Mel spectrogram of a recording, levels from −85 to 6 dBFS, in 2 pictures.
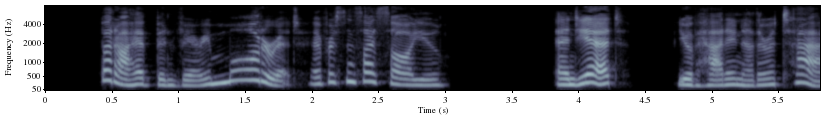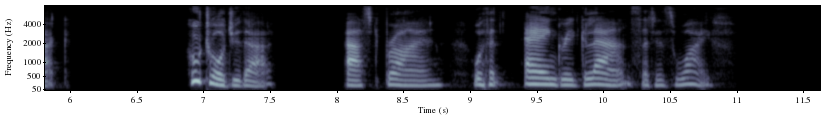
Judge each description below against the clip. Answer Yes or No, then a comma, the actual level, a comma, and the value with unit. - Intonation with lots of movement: No, average, 3.7 semitones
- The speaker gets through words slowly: No, average, 160 wpm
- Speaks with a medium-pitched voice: No, high, 205 Hz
